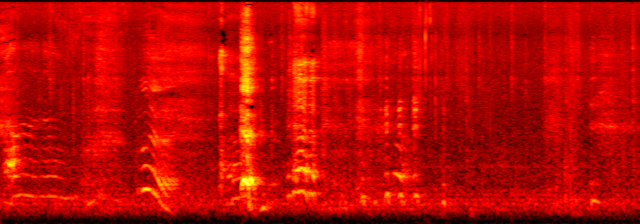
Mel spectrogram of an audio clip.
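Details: Infant laughing at his own hiccups: short, abrupt hiccup catches mixed with giggles and babbling, with deep chest movement on a hiccup; hiccups.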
